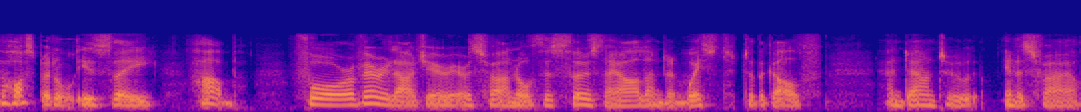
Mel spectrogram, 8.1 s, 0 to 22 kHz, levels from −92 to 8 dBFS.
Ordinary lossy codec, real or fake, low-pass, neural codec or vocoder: AAC, 32 kbps; real; 7.2 kHz; none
